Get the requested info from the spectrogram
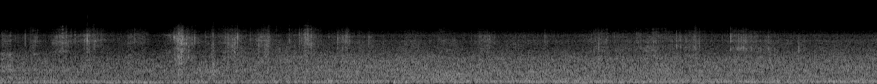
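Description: Steady wind rush on the microphone, with scattered crisp crackles in the first few seconds.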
